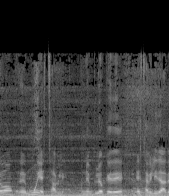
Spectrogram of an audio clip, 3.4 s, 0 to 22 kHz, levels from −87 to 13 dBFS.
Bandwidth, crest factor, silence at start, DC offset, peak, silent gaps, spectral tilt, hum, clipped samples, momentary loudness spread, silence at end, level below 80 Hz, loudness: 17 kHz; 16 dB; 0 s; under 0.1%; 0 dBFS; none; -5.5 dB/octave; none; under 0.1%; 9 LU; 0 s; -42 dBFS; -17 LUFS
